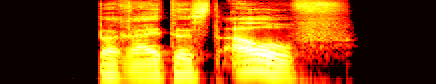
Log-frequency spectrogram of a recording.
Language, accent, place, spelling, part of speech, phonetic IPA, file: German, Germany, Berlin, bereitest auf, verb, [bəˌʁaɪ̯təst ˈaʊ̯f], De-bereitest auf.ogg
- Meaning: inflection of aufbereiten: 1. second-person singular present 2. second-person singular subjunctive I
